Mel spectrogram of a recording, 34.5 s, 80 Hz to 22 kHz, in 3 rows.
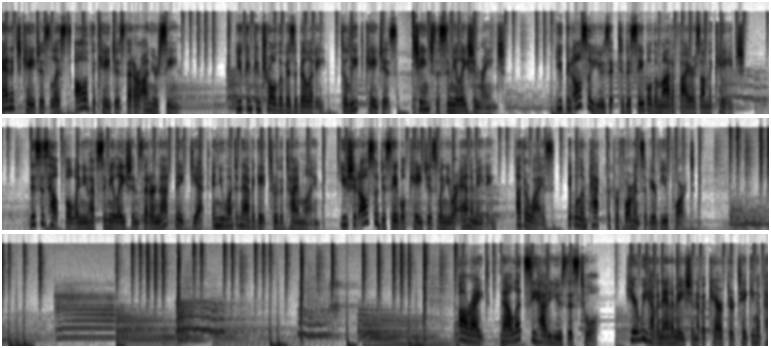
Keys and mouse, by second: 3.3 click, 3.9 click, 4.4 click, 4.9 click, 6.1 click, 6.5 click, 6.9 click, 8.0 click, 9.7-12.8 drag, 13.6-16.1 drag, 16.7 ctrl+Tab, 17.0 click, 17.9-22.0 drag, 19.3 shift+Left, 20.5 space, 22.0-22.9 middle drag, 22.0 space, 24.1-26.4 middle drag, 24.9 shift+Left, 26.6 middle click, 27.5 space, 28.9 space, 29.8 click, 30.4 space.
